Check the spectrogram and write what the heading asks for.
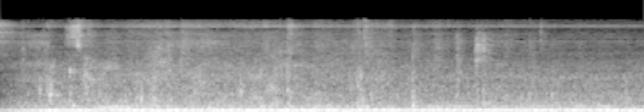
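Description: Steady low hum of room noise with a faint hiss and a few light clicks.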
